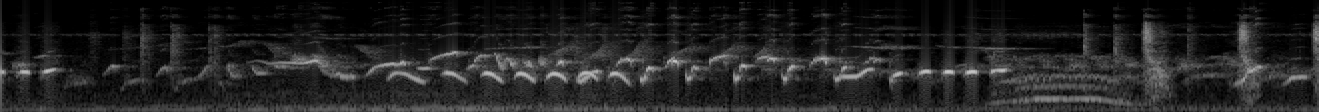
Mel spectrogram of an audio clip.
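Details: White-rumped shama from Aceh, a young forest bird, delivering a dense, fast warble of tumbling whistled and slurred notes, then a low rasping phrase and sharp clicks, over a background hum and a constant high whine.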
